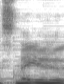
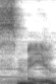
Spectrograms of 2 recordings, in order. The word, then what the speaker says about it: snail: mean I do remember pronouncing snail as smil back then uh back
